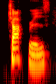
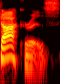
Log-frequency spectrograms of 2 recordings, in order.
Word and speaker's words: chakras: they say chakras which the original Sanskrit pronunciation like chocolate chakras they say chakras and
